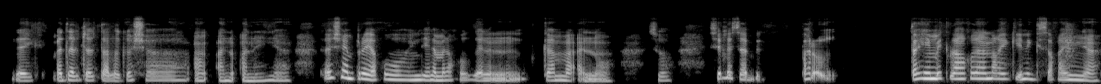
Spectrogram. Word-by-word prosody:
like 170 Hz, +1 st, +1 dB, 0.2 s
madaldal 190 Hz, +1 st, +1 dB
talaga 160 Hz, +4 st, -2 dB
siya, 95 Hz, -, -2 dB
ang 175 Hz, -, -2 dB
ano-ano 170 Hz, -1 st, -3 dB
niya 180 Hz, +1 st, -4 dB, 0.3 s
'tas 295 Hz, -, 0 dB
siyempre 275 Hz, -5 st, +4 dB
ako 220 Hz, -3 st, 0 dB
hindi 205 Hz, 0 st, +2 dB
naman 190 Hz, 0 st, +2 dB
ako 100 Hz, +1 st, -6 dB
gano'n 95 Hz, -, -1 dB, 0.2 s
kama 185 Hz, -1 st, 0 dB
ano, 80 Hz, 0 st, -3 dB, 0.3 s
so 180 Hz, +1 st, -9 dB, 0.4 s
siyempre 255 Hz, +3 st, 0 dB
sabi -, -, -1 dB
ko -, -, -30 dB, 0.3 s
pero, -, -, 0 dB, 0.9 s
tahimik 270 Hz, +3 st, +6 dB
lang 260 Hz, 0 st, +4 dB
ako 270 Hz, -, -3 dB
na 265 Hz, -, +5 dB
nakikinig 255 Hz, -2 st, 0 dB
sa -, -, -2 dB
kanya. 200 Hz, -6 st, +1 dB
195 Hz, 155 wpm, -20 LUFS, 170-250 Hz, 0.9 s, tahimik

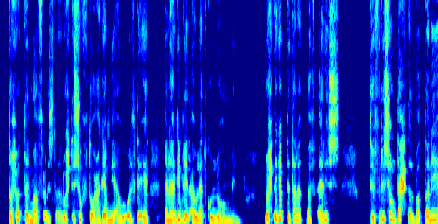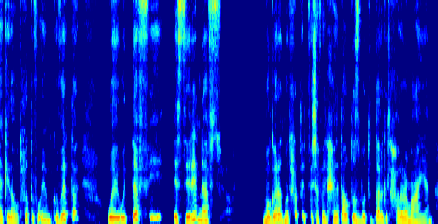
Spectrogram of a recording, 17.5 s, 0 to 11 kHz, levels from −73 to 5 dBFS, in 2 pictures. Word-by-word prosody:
تحط 260 Hz, +6 st, 0 dB
المفرش 210 Hz, -6 st, 0 dB
ده، -, -, -9 dB
رُحت 200 Hz, +5 st, 0 dB
شفته 255 Hz, -3 st, 0 dB
عجبني 215 Hz, +2 st, +2 dB
أوي 190 Hz, +3 st, 0 dB
قُلت 235 Hz, +1 st, 0 dB
إيه، 215 Hz, -1 st, +1 dB, 0.3 s
أنا 215 Hz, 0 st, +3 dB
هاجيب 235 Hz, +4 st, +1 dB
للأولاد 230 Hz, -2 st, +2 dB
كُلُّهم 200 Hz, -1 st, 0 dB
منه، 180 Hz, -1 st, -10 dB, 0.5 s
رُحت 255 Hz, 0 st, +3 dB
جبت 315 Hz, -2 st, 0 dB
3 260 Hz, 0 st, -1 dB
مفارش 240 Hz, -, -1 dB, 0.6 s
تفرشهم 275 Hz, +5 st, +2 dB
تحت 260 Hz, -, +5 dB
البطانية 220 Hz, +2 st, 0 dB
كده 205 Hz, -3 st, -1 dB
وتحط 200 Hz, +6 st, -7 dB
فوقيهُم 235 Hz, +3 st, -3 dB
كوفيرته 260 Hz, +9 st, -2 dB, 0.6 s
و 195 Hz, -2 st, +6 dB
وتدفي 295 Hz, -, 0 dB, 0.3 s
السرير 215 Hz, +7 st, +5 dB
نفسه، 225 Hz, -2 st, +2 dB, 0.8 s
مجرد 205 Hz, +4 st, +1 dB
ما 205 Hz, -, 0 dB
تحط -, -, -8 dB
الفيشة 215 Hz, 0 st, -3 dB
في 210 Hz, -, -7 dB
الحيطة 210 Hz, +5 st, 0 dB
وتُضبط 215 Hz, -4 st, -2 dB
درجة 215 Hz, +1 st, -1 dB
الحرارة 205 Hz, 0 st, -1 dB
معينة، 180 Hz, -2 st, -4 dB
215 Hz, 135 wpm, -22 LUFS, 200-250 Hz, 0.8 s, و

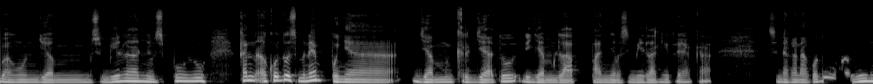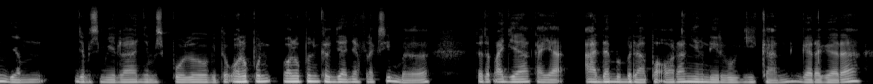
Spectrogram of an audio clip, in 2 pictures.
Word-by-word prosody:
bangun 110 Hz, -2 st, -1 dB
jam 105 Hz, -1 st, 0 dB, 0.4 s
9.00, 135 Hz, +8 st, +3 dB
jam 125 Hz, -, +2 dB
10.00 150 Hz, +4 st, +1 dB, 0.3 s
kan 185 Hz, 0 st, +4 dB
aku 150 Hz, +5 st, +2 dB
tuh 210 Hz, -, +8 dB
sebenarnya 170 Hz, +6 st, +4 dB
punya 120 Hz, -6 st, +2 dB, 0.6 s
jam 115 Hz, -2 st, 0 dB
kerja 105 Hz, -2 st, -1 dB
tuh 140 Hz, +2 st, +2 dB
di 120 Hz, -, -2 dB
jam 105 Hz, -2 st, 0 dB
8.00, 95 Hz, +1 st, -3 dB
jam 100 Hz, -, -2 dB
9.00 100 Hz, -1 st, -3 dB
gitu 105 Hz, +3 st, -8 dB
ya, -, -, -6 dB
Kak. -, -, -8 dB, 0.6 s
Sedangkan 110 Hz, -2 st, -4 dB
aku 115 Hz, -, -4 dB
tuh 165 Hz, -, -4 dB, 0.2 s
bangun 135 Hz, +6 st, +3 dB
jam 105 Hz, -2 st, 0 dB, 0.5 s
jam 115 Hz, -4 st, -1 dB
9.00, 110 Hz, 0 st, -1 dB
jam 105 Hz, -1 st, -2 dB
10.00 110 Hz, 0 st, 0 dB
gitu. 105 Hz, -, -3 dB
Walaupun 135 Hz, +3 st, +4 dB
walaupun 130 Hz, +1 st, +5 dB
kerjanya 120 Hz, -2 st, +2 dB
fleksibel 115 Hz, -, -1 dB, 0.5 s
tetep 120 Hz, -1 st, -2 dB
aja 120 Hz, +1 st, +2 dB
kayak 105 Hz, -2 st, -1 dB, 0.2 s
ada 115 Hz, 0 st, +2 dB
beberapa 110 Hz, -2 st, 0 dB
orang 120 Hz, +3 st, +2 dB
yang 120 Hz, -, +4 dB
dirugikan 105 Hz, 0 st, -2 dB
gara-gara 105 Hz, +5 st, +1 dB
115 Hz, 150 wpm, -26 LUFS, 105-125 Hz, 0.6 s, tuh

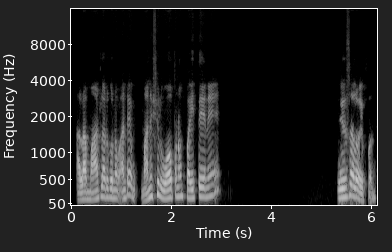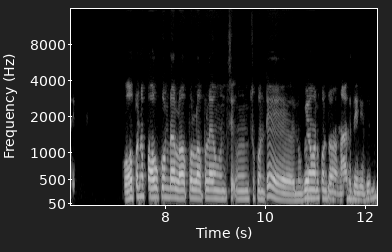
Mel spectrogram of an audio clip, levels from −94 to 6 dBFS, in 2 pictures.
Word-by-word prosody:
అలా 130 Hz, +2 st, +3 dB, 0.2 s
మాట్లాడుకున్నాం. 165 Hz, +1 st, 0 dB
అంటే 155 Hz, +8 st, -2 dB, 0.3 s
మనుషులు 185 Hz, +3 st, -1 dB
ఓపెన‌ప్ 185 Hz, +2 st, -1 dB
అయితేనే 175 Hz, +4 st, -1 dB, 2.5 s
నిమిషాల్లో 170 Hz, +2 st, +3 dB
అయిపోద్ది. 120 Hz, -, -6 dB, 1.1 s
ఓపెన‌ప్ 185 Hz, +3 st, 0 dB
అవ్వకుండా 170 Hz, 0 st, +2 dB
లోపల 150 Hz, +2 st, +2 dB
లోపలే 155 Hz, +1 st, +1 dB, 0.2 s
ఉంచి 145 Hz, +1 st, -6 dB, 0.2 s
ఉంచుకుంటే, 145 Hz, +3 st, -4 dB, 0.5 s
నువ్వేమనుకుంటున్నావో 155 Hz, +1 st, +1 dB
నాకు 130 Hz, +4 st, -3 dB
తెలీదు. 125 Hz, +1 st, -3 dB
160 Hz, 85 wpm, -25 LUFS, 145-175 Hz, 2.5 s, అలా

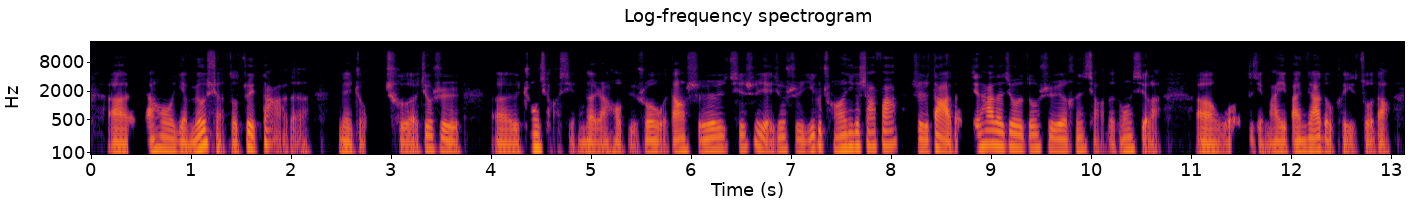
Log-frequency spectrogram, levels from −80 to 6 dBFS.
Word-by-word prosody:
啊， 80 Hz, -1 st, +4 dB, 0.2 s
然 90 Hz, +3 st, 0 dB
后 110 Hz, -3 st, +1 dB
也 85 Hz, -2 st, +1 dB
没 80 Hz, -, +1 dB
有 145 Hz, -, +8 dB
选 150 Hz, -, -3 dB
择 85 Hz, -, 0 dB
最 80 Hz, -, +4 dB
大 -, -, -3 dB
的 -, -, -8 dB, 0.2 s
那 90 Hz, -3 st, 0 dB
种 80 Hz, -, -6 dB, 0.2 s
车， 80 Hz, -1 st, -2 dB
就 120 Hz, -, +1 dB
是， 100 Hz, -7 st, +1 dB, 0.3 s
呃， 80 Hz, 0 st, 0 dB
中 125 Hz, +10 st, +1 dB
小 115 Hz, -, -10 dB
型 -, -, -10 dB
的。 80 Hz, 0 st, +1 dB
然 80 Hz, -2 st, -1 dB
后 80 Hz, 0 st, -1 dB
比 80 Hz, -, -10 dB
如 -, -, -8 dB
说 90 Hz, 0 st, +2 dB
我 -, -, -4 dB
当 95 Hz, +2 st, +3 dB
时 105 Hz, +3 st, +1 dB
其 120 Hz, -, -3 dB
实 135 Hz, -2 st, -1 dB
也 -, -, +2 dB
就 110 Hz, +1 st, -1 dB
是 100 Hz, -4 st, -4 dB
一 105 Hz, +6 st, 0 dB
个 -, -, +2 dB
床 110 Hz, +2 st, 0 dB
一 130 Hz, -, +2 dB
个 135 Hz, -, +3 dB
沙 135 Hz, +1 st, 0 dB
发 145 Hz, +3 st, +1 dB
是 95 Hz, -2 st, -1 dB
大 -, -, +7 dB
的， -, -, -4 dB
其 125 Hz, -, -2 dB
它 150 Hz, +3 st, +4 dB
的 140 Hz, -2 st, +5 dB
就 125 Hz, -1 st, +4 dB
都 120 Hz, +1 st, -1 dB
是 105 Hz, -5 st, +2 dB
很 105 Hz, +2 st, -4 dB
小 115 Hz, -, -7 dB
的 75 Hz, -, -6 dB
东 100 Hz, +7 st, -1 dB
西 110 Hz, -, 0 dB
了。 -, -, -5 dB, 0.3 s
呃， 80 Hz, -2 st, +4 dB
我 80 Hz, 0 st, -4 dB
自 -, -, -11 dB
己 85 Hz, -3 st, -5 dB
嘛 80 Hz, +2 st, -2 dB
一 85 Hz, -, +1 dB
搬 90 Hz, 0 st, +1 dB
家 105 Hz, +2 st, +5 dB
都 -, -, 0 dB
可 -, -, -5 dB
以 -, -, -4 dB
做 -, -, -3 dB
到。 -, -, -1 dB
100 Hz, 315 characters per minute, -26 LUFS, 85-120 Hz, 0.3 s, 有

